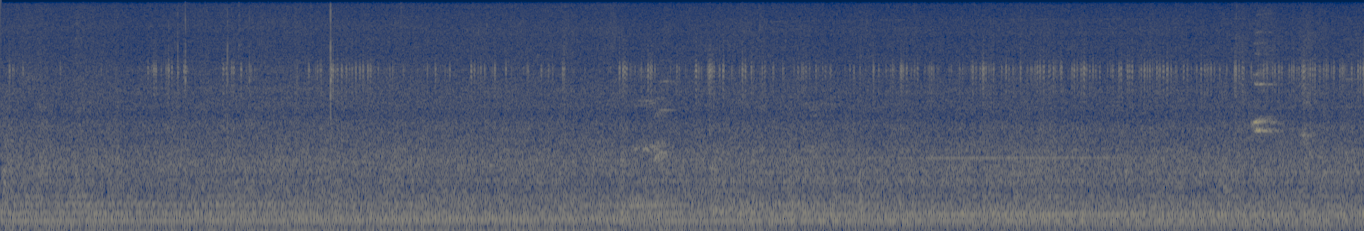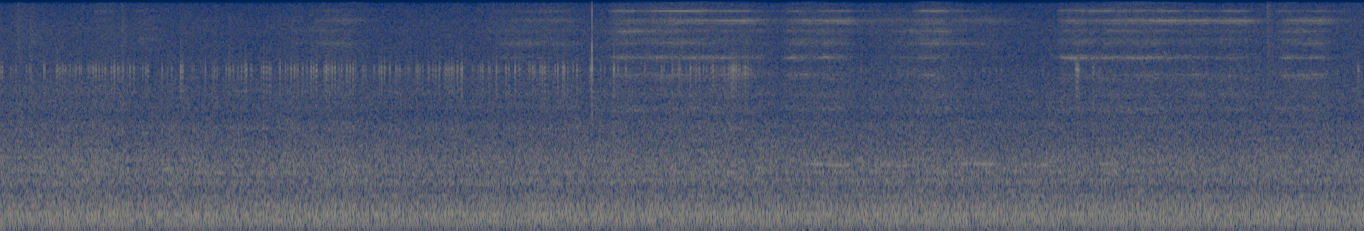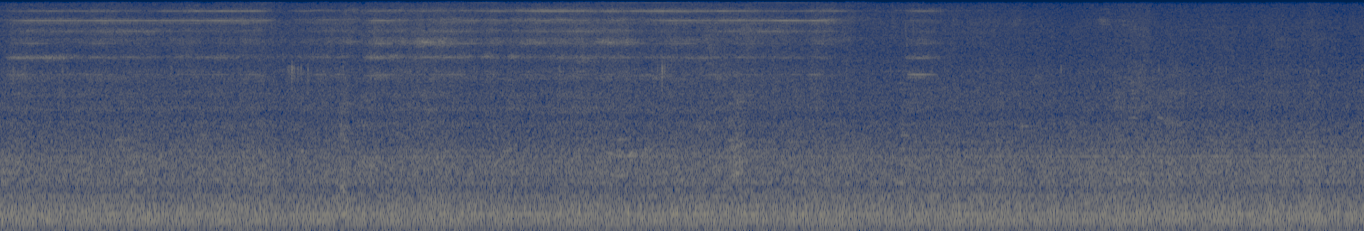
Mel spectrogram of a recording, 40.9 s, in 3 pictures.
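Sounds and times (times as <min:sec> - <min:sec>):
train rumbling on rails: 0:00.0 - 0:40.9
high-pitched wheel squeal: 0:03.4 - 0:10.0, 0:11.8 - 0:37.8.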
